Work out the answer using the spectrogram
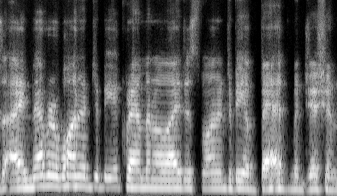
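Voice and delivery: mock sobbing, tearful, crying voice. Retelling a scene where a character starts crying: imitating a character crying. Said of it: "she starts crying and says".

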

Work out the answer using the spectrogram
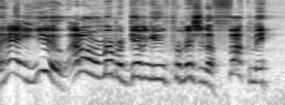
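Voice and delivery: play-acted, high, mild shouted scolding yell. Retelling a scene where she screams at him: imitating a scream. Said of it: "she's screaming at him".

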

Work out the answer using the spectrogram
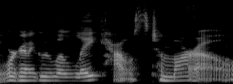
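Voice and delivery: softly spoken. Speaker chatting, choosing to say the next part more quietly; speaking more quietly. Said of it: "I'm going to say this more quietly".

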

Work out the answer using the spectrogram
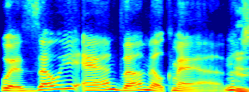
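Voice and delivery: movie trailer or monster truck announcer voice. Radio co-host announcing the show's name: monster truck announcer voice. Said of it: "Is that your monster truck Mr. Movie voice".

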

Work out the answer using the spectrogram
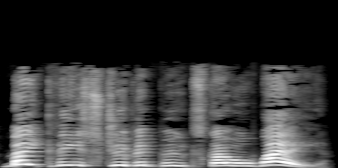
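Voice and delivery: shrill yell, very high and very loud. Reading a story aloud, voicing Miss Bossy as she calls to Wilfred, shouting. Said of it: "shouted Miss Bossy".

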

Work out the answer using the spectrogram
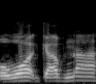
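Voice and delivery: exaggerated Cockney accent. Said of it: "this is proper East London".

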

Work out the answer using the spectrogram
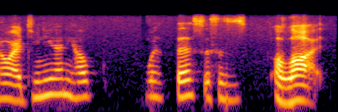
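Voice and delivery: whispered, hushed voice. Player character whispering to nora while paying a merchant: whispering. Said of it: "I'm going to whisper".

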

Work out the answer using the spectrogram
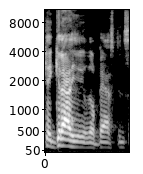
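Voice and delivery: rapid-fire, tossed-off gangster-style voice. Describing a gangster-possessed snowman talking to the kids, Frankie Vale mobster voice. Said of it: "He's like".

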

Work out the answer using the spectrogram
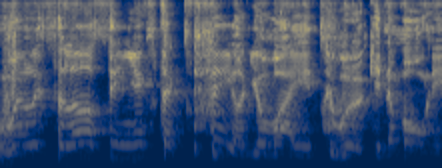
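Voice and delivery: speaking with Essex accent. Reading a quote aloud on request, in an Essex accent. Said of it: "I want to hear your Essex accent".

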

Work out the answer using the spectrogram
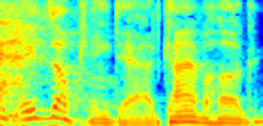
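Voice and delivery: put-on young child's voice. Retelling a talk with his eight-year-old son after yelling: imitating his kid. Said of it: "I'm like".

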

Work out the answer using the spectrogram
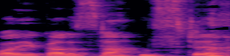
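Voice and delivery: unbothered, very calm, soft-spoken voice. Recapping a scene where Huey panics, retelling the reply as imitating calm Soldier Boy. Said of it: "very calmly like".

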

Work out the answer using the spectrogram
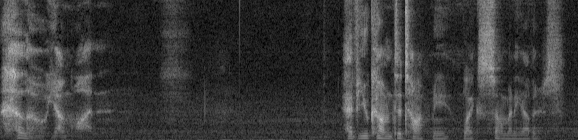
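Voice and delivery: whispery, airy, wispy creature voice. Game master voicing a bound tentacled creature: airy, wispy creature voice. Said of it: "Now it sounds more airy, wispy".

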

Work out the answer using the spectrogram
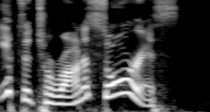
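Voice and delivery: very high, nerdy, know-it-all voice. Speaker mimics how he says Tyrannosaurus: nerdy imitation of him. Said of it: "he says it in such a nerd way".

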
